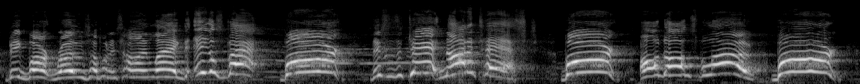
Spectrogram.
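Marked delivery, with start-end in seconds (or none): 1.8-8.5 high, loud alarm with barks; high watchdog alarm; alarm call. Acted. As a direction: sound the alarm, barking.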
